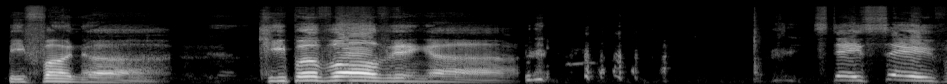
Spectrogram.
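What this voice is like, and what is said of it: Imitates another person's voice. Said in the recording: “your best version of your Triple H impression ... It's horrible, dude.”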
